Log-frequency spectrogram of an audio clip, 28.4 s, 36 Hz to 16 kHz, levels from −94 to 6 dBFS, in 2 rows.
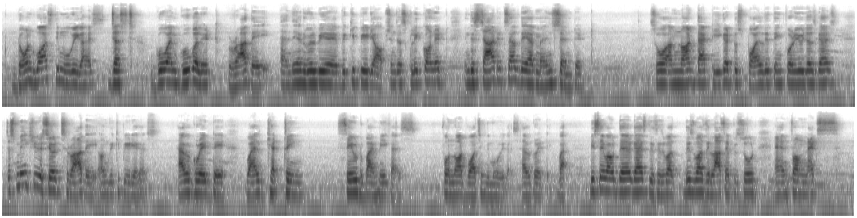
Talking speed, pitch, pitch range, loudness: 190 wpm, 145 Hz, 135-155 Hz, -25 LUFS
